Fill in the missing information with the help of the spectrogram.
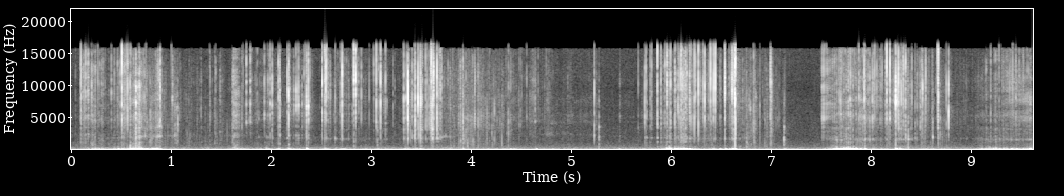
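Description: A metal blade scrapes and cuts flakes off a solid green bar of dry lacquered soap held in the hand. Dry, crisp scraping and shaving rasps come in bursts with bright, hissy edges over soft low thuds, then fade briefly between strokes.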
